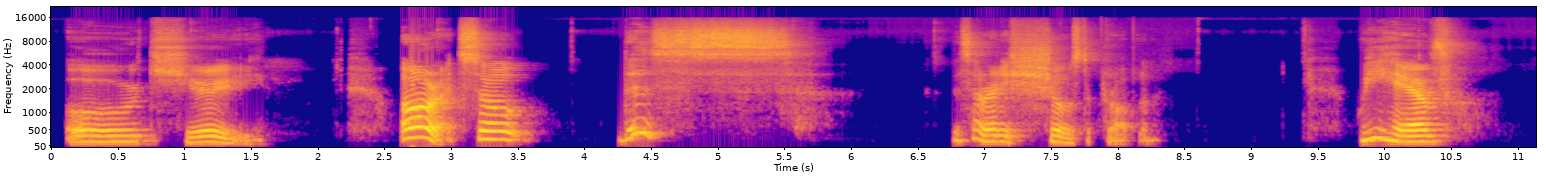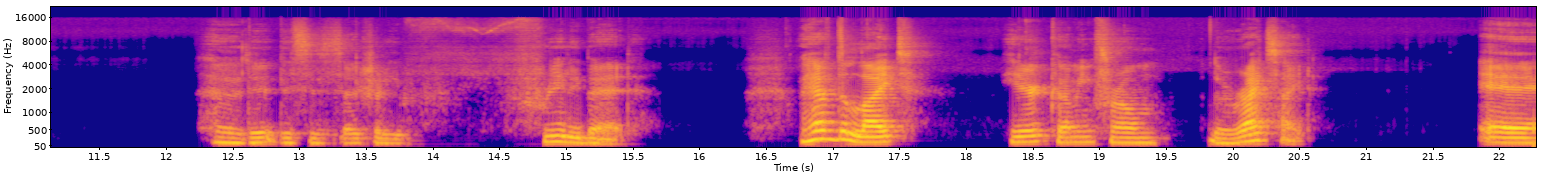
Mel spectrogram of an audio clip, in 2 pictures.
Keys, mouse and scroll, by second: 0.8-2.7 drag, 3.7-5.3 drag, 6.4-8.4 drag, 9.1-18.2 drag.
